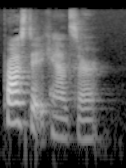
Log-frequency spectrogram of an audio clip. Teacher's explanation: prostate cancer is a compound noun, so we'll stress the first word and we'll link the words.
